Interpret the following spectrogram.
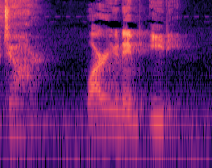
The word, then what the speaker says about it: EDI: airlock is a jar why are you named Edie Edy is the phonetic pronunciation of Eed that is an acronym for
